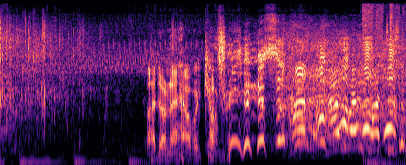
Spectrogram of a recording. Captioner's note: laughs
